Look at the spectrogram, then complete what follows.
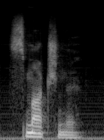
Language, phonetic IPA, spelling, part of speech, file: Polish, [ˈsmat͡ʃnɨ], smaczny, adjective, Pl-smaczny.ogg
